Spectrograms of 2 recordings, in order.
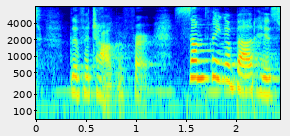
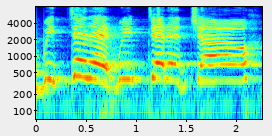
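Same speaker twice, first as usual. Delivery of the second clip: higher and louder victory shout; triumphant cheer; 7 semitones higher, 8 dB louder, slower than usual. Retold or imitated. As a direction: celebrate wildly together. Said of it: "screaming at each other".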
